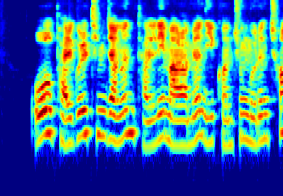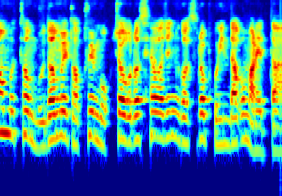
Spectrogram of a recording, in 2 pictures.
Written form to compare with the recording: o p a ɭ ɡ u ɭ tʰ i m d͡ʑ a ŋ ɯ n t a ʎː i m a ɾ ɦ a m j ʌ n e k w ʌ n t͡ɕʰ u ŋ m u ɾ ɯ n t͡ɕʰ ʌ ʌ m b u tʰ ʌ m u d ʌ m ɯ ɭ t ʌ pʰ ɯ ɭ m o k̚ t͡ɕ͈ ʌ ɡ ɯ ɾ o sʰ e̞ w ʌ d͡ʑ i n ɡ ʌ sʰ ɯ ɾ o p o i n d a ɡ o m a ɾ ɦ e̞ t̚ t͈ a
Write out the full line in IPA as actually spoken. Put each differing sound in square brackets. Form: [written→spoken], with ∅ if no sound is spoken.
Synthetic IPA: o p a ɭ ɡ u ɭ tʰ i m d͡ʑ a ŋ ɯ n t a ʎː i m a ɾ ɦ a m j ʌ n [e→i] k w ʌ n t͡ɕʰ u ŋ m u ɾ ɯ n t͡ɕʰ ʌ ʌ m b u tʰ ʌ m u d ʌ m ɯ ɭ t ʌ pʰ ɯ ɭ m o k̚ t͡ɕ͈ ʌ ɡ ɯ ɾ o sʰ e̞ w ʌ d͡ʑ i n ɡ ʌ sʰ ɯ ɾ o p o i n d a ɡ o m a ɾ ɦ e̞ t̚ t͈ a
